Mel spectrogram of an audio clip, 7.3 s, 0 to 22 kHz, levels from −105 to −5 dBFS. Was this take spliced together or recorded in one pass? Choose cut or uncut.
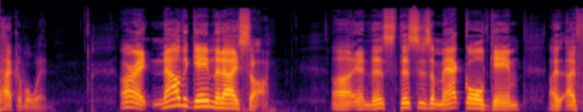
uncut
